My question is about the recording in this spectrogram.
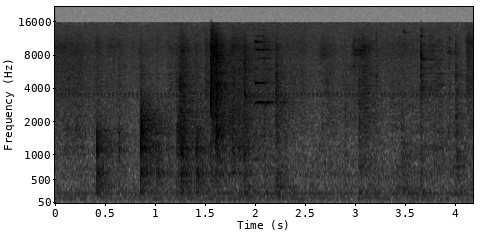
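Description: Faint rustling and light taps of paper sheets being slid into the plastic automatic document feeder of a Canon Pixma TR4550 printer: several short handling sounds over the first two and a half seconds.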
